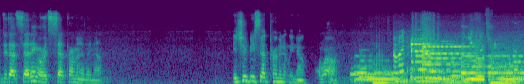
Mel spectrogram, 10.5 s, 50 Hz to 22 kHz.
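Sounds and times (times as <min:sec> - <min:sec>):
speech: 0:00.0 - 0:02.2, 0:04.6 - 0:10.4
electronic keyboard playing sustained chorus-like chords: 0:07.0 - 0:10.4.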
